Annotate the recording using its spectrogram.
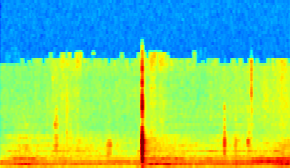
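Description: Steady whine of the fan in Apple's heated display removal press, with its pitch lifting briefly twice. There is a sharp click about two seconds in.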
